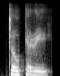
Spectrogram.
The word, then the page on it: topiary: Indian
